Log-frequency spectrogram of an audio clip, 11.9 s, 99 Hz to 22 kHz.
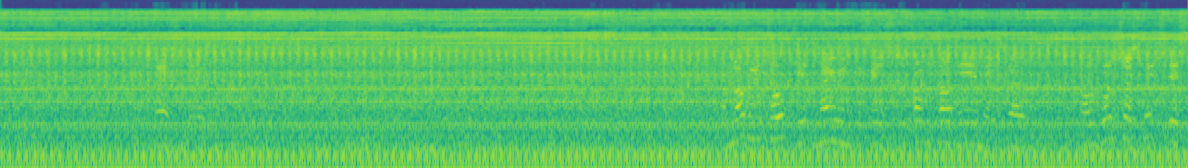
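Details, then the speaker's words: Ford Cargo 0813 library bus diesel at idle after a start: steady rumble with quick even puffing tick about four times a second; exhaust pipe broken and falling off somewhere underneath; exhaust leak. "The exhaust pipe is falling off, so Amy, we didn't try and get underneath it. We'll try and film the exhaust pipe. We have to go under here. It's broken somewhere. I don't know where it's broken, but it's broken somewhere. I can hear it."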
